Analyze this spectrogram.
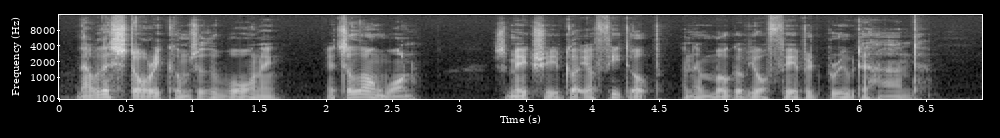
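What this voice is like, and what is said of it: Calm voice with an accent. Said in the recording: “accent. So interesting and told with a lovely, calm voice”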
